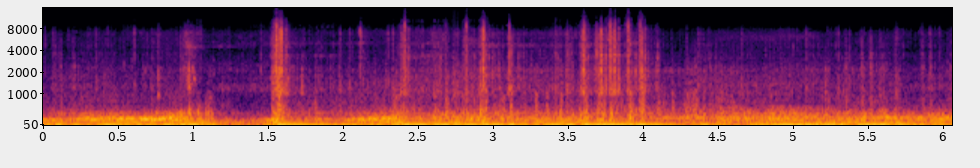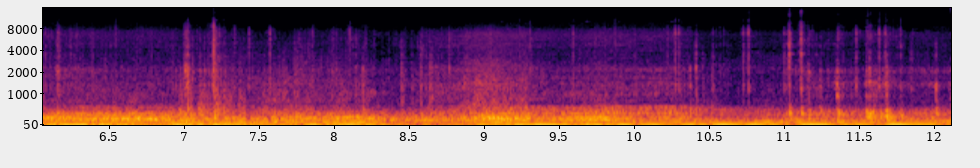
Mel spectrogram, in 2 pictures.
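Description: Wind buffeting the camera's microphone during a mountain bike ride, a steady low rumble, with scattered sharp clicks and rattles from the bike rolling over the trail, busiest in the first few seconds and again near the end.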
